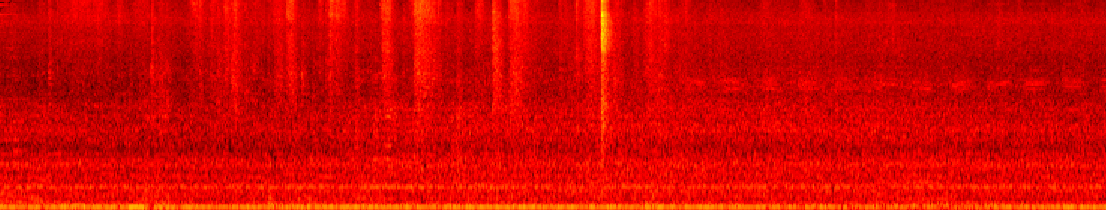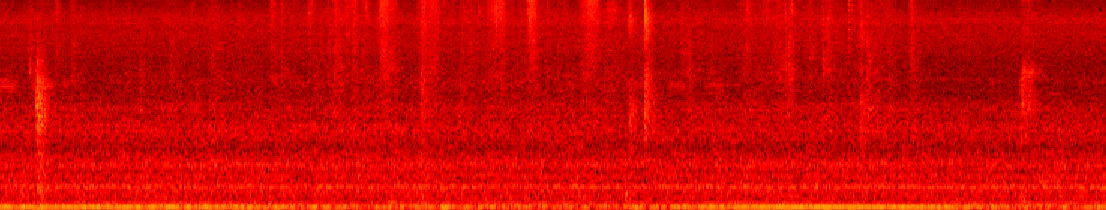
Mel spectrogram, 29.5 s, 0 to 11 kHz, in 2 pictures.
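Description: Cabin of a Calgary C-Train Siemens S200 light rail car standing at a station: a steady low rumble and constant hum from its onboard equipment, with a few sharp clicks.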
